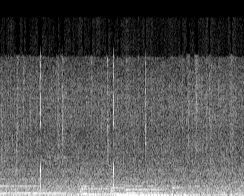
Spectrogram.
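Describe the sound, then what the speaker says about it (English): Steady rain falling outside, a soft, even patter of drops on a surface running throughout at low volume, with a faint tonal hum underneath and no voices. "Oh, it's raining outside."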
